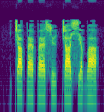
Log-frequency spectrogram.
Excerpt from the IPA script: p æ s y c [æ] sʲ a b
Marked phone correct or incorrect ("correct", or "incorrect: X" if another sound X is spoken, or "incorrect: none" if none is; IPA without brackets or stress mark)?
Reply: incorrect: a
